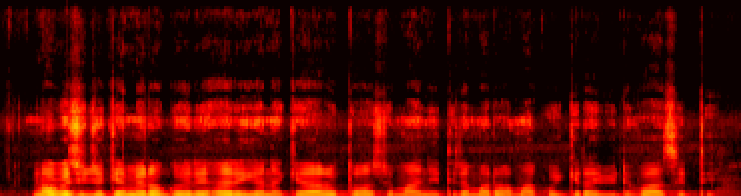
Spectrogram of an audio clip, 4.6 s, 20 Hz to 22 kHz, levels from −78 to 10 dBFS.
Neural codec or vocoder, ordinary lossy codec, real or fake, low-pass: none; none; real; none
